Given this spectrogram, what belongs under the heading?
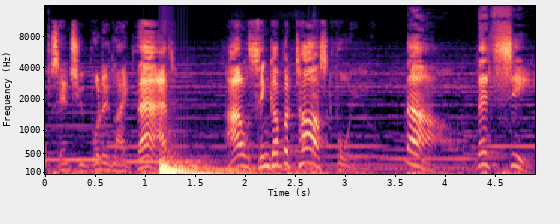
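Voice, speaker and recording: Over music, a man plays a sly, greedy townsman who commissions thefts in a video game. His voice sits high and is very animated yet unhurried, and his scheming lines come out knowing, theatrical and wheedling in this dramatic game dialogue.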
